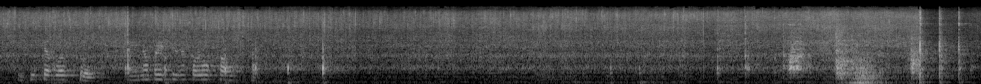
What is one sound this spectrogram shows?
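A metal spoon scrapes and stirs food in a pan.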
